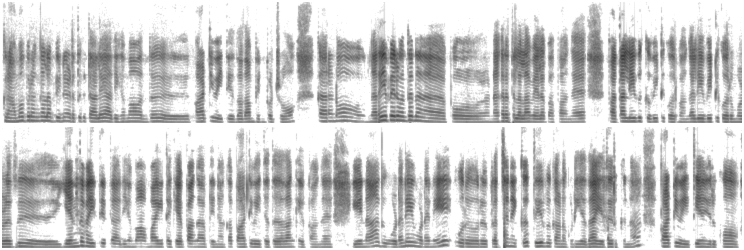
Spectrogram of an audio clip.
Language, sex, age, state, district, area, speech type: Tamil, female, 18-30, Tamil Nadu, Tiruvarur, rural, spontaneous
